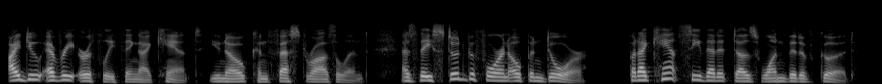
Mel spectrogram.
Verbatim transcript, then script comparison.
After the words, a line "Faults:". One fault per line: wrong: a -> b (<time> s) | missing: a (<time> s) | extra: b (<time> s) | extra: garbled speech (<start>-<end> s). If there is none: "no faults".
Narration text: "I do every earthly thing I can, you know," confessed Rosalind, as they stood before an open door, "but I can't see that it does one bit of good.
"I do every earthly thing I can't, you know," confessed Rosalind, as they stood before an open door, "but I can't see that it does one bit of good.
Faults:
wrong: can -> can't (1.5 s)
